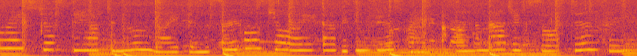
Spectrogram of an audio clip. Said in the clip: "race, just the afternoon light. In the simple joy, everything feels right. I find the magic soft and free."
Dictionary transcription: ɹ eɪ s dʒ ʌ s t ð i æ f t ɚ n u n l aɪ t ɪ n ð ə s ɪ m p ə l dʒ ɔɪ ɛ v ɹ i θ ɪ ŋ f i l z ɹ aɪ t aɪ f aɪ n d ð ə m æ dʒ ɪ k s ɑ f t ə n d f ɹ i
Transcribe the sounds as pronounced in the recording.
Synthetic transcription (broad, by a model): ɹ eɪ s dʒ ʌ s t ð i æ f t ɚ n u n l aɪ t ɪ n ð ə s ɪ p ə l dʒ ɔɪ ɛ v ɹ i θ ɪ ŋ f i l z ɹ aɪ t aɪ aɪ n ð ə m æ dʒ ɪ k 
